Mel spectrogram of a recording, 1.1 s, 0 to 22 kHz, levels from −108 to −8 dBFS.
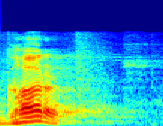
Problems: constant background noise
